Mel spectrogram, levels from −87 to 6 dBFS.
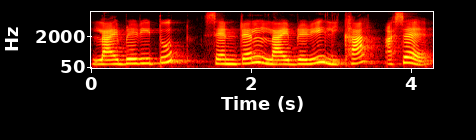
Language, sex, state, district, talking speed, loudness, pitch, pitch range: Assamese, female, Assam, Sonitpur, 85 wpm, -17 LUFS, 250 Hz, 225-305 Hz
